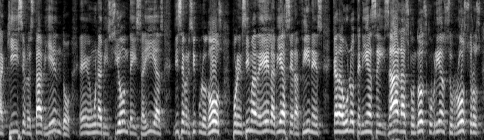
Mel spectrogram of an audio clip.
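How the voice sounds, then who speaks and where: High-pitched preacher guy in church, goes from quiet to yelling, really emphatic. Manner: emphatic preaching, swings from quiet to shouted exclamations. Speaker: pastor. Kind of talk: sermon. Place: church sanctuary.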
